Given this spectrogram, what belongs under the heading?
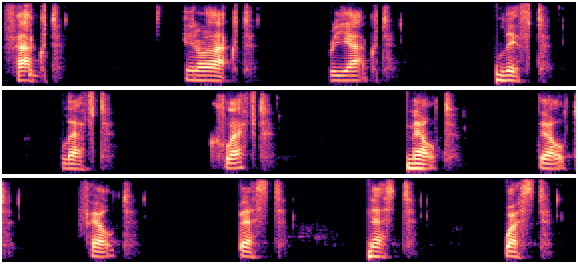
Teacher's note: at the end of words in these consonant clusters, the true T has to be released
